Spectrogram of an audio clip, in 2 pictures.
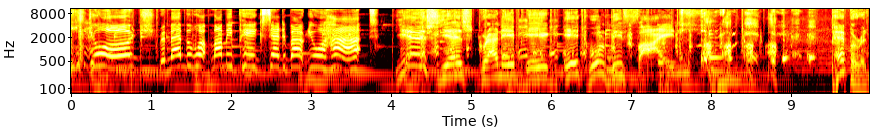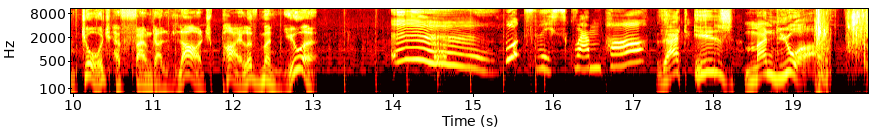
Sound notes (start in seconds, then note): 8.0 all laughing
